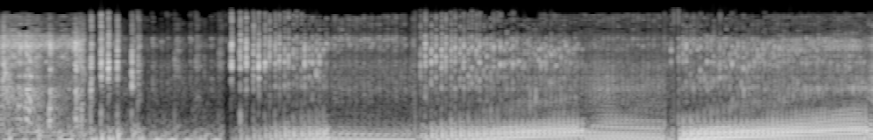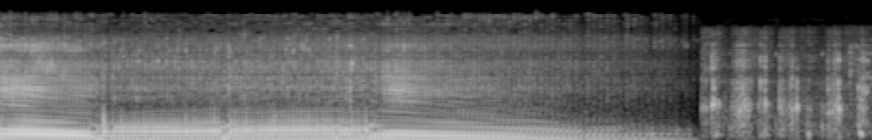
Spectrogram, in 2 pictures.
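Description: A motorcycle engine comes in suddenly and revs up in several rising blips to a peak about four seconds in, then winds down slowly and fades out near the end.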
